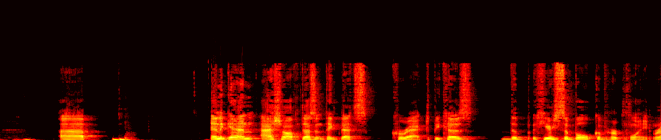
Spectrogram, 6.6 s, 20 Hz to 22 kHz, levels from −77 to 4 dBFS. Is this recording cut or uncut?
uncut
